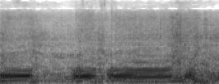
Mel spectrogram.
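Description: Enduro dirt bike engine running on a trail ride, its pitch rising and falling through a few short throttle blips over a steady low drone.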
